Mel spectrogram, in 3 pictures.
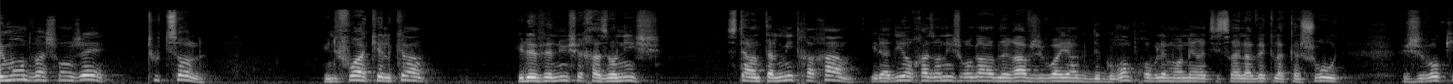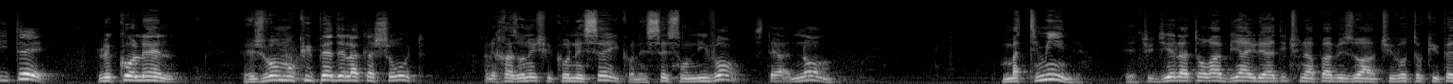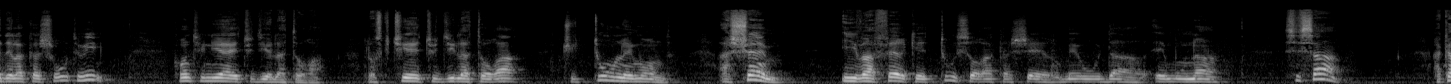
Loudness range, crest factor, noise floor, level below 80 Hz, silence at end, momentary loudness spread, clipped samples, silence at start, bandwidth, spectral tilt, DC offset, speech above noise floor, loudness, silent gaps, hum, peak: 8 LU; 22 dB; -59 dBFS; -60 dBFS; 0 s; 15 LU; under 0.1%; 0 s; 13.5 kHz; -5.5 dB/octave; under 0.1%; 37 dB; -23 LUFS; none; none; -2 dBFS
